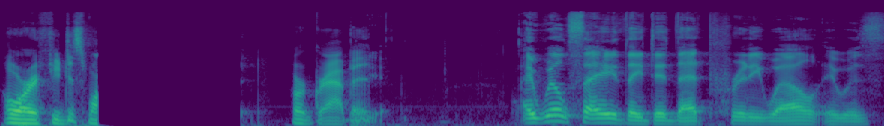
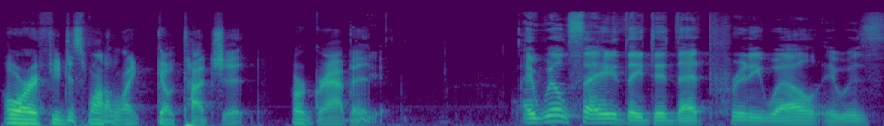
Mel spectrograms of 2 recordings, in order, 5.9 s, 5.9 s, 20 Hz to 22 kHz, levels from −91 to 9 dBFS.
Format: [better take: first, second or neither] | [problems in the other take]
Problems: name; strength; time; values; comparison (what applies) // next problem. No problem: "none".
second | audio cutting out; at 0.5 s for 1 s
